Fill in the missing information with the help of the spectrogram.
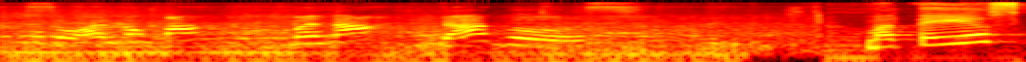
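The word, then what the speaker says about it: Matthea's: ano pa mana dagos mateos kinalas pala ang tamang pronunciation mga kabas Hindi mattias maya-maya malalaman niyo ang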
